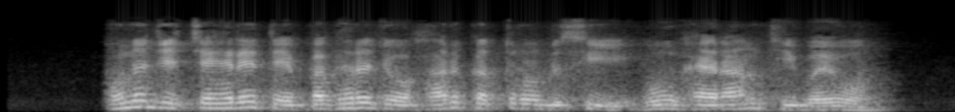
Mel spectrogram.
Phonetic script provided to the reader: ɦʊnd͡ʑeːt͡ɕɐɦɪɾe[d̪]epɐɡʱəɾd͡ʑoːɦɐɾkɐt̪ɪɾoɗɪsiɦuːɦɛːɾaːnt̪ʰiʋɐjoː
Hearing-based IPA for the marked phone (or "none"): t̪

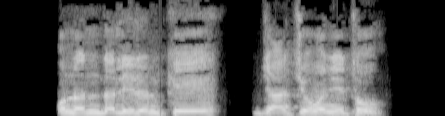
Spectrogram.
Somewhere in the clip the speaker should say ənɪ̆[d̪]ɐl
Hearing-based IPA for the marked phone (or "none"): d̪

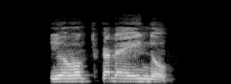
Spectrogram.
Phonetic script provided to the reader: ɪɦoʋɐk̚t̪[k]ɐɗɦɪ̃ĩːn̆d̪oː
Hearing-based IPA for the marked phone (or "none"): k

